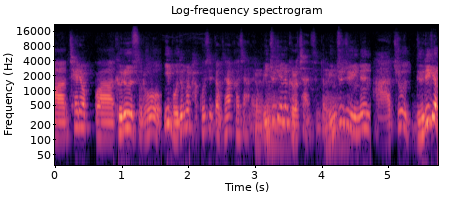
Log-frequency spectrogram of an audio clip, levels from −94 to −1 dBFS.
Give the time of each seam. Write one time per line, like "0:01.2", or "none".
none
